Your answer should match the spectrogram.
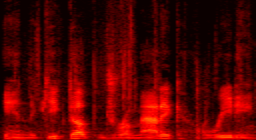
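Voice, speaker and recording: A man's voice: lowish voice, animated, a little slow, bright, forceful tone, a little hiss or hum. A man hosting a podcast in a casual, chatty style. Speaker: podcast host.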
